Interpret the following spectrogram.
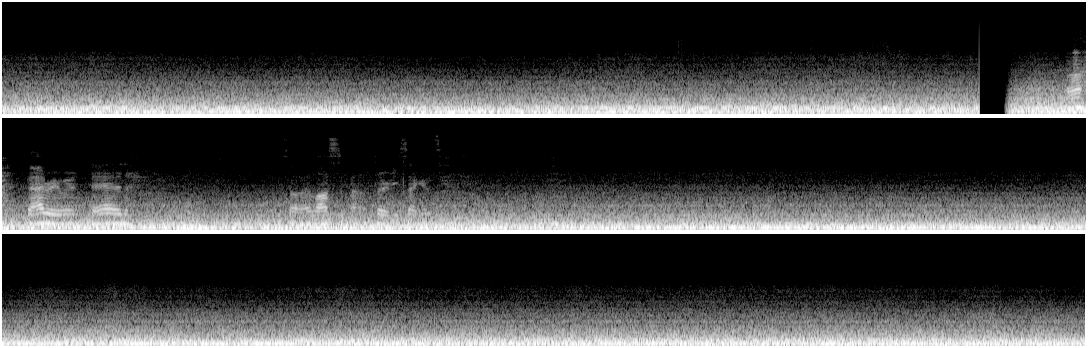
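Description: Steady low road and engine noise of a car driving at road speed, heard from inside the cabin. The sound cuts out for a moment about ten seconds in.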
